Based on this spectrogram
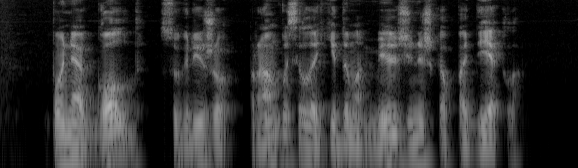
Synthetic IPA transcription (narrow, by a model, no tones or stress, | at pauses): poːnʲɛɡɔlˠd̪ | sʊɡɾʲiːʒo | ɾɐŋkʊsʲɛlˠɐɪkʲiːd̪ɐmɐmʲɪlʲʒʲɪnʲɪʃkɐpɐd̪ʲiɛklˠɐ̰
